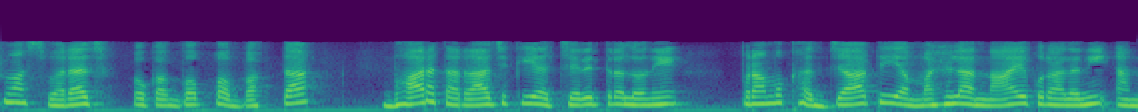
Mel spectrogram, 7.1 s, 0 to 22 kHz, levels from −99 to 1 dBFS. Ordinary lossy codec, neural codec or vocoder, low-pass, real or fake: MP3, 32 kbps; autoencoder, 48 kHz, 32 numbers a frame, DAC-VAE, trained on Japanese speech; 5.4 kHz; fake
